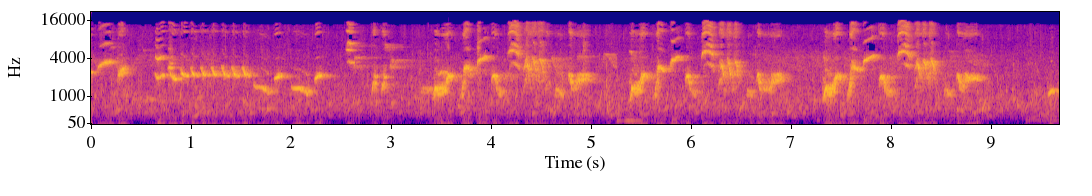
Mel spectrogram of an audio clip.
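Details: White-rumped shama (murai batu) song used as a training recording for other birds, set against nature sounds and trickling water: varied loud whistled phrases, upslurred notes and harsh squawky bursts, delivered in clusters separated by brief pauses.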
